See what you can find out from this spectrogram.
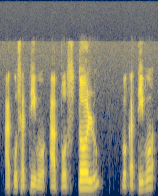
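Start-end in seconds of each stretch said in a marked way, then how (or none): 1.0-2.0 slow, higher "apostolu", stress on TO; penultimate stress. Shown as a demonstration. Teacher reciting plural accusative, slow stress on TO in "apostolu". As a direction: lift and lengthen TO in "apostolu". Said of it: "se va a cambiar a la penúltima sílaba".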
